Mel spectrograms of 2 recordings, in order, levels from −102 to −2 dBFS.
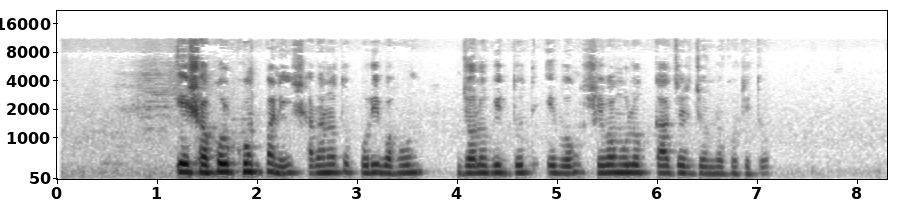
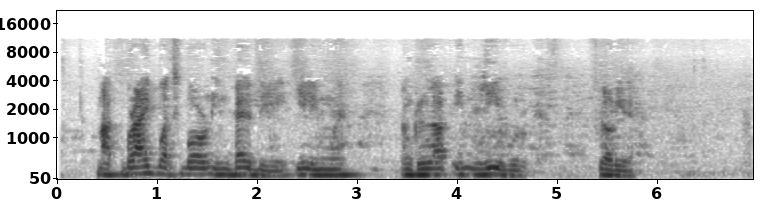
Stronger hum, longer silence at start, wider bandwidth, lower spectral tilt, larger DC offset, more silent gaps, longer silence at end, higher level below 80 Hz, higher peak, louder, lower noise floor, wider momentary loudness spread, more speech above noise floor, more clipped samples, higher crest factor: neither; first, 1.2 s vs 0.4 s; about the same, 11.5 kHz vs 11.5 kHz; about the same, -6.5 dB/octave vs -7.5 dB/octave; neither; neither; about the same, 1.2 s vs 1.1 s; about the same, -60 dBFS vs -62 dBFS; first, 0 dBFS vs -4 dBFS; first, -19 LUFS vs -26 LUFS; first, -68 dBFS vs -56 dBFS; first, 18 LU vs 14 LU; first, 49 dB vs 32 dB; neither; about the same, 20 dB vs 22 dB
